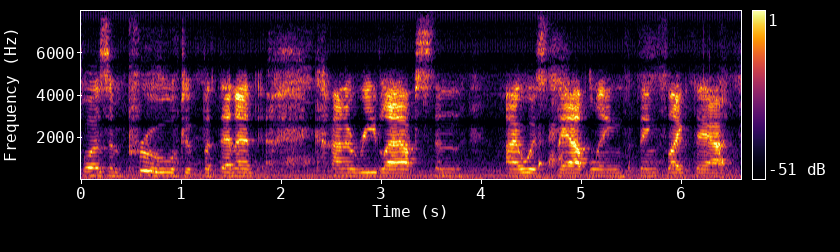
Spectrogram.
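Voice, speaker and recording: A woman at a very slow pace and fairly low pitch, amid audible room echo and noticeable background noise. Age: 50s. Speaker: brain tumor patient. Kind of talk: personal testimony. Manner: halting, choppy speech; hesitant with many fillers.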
